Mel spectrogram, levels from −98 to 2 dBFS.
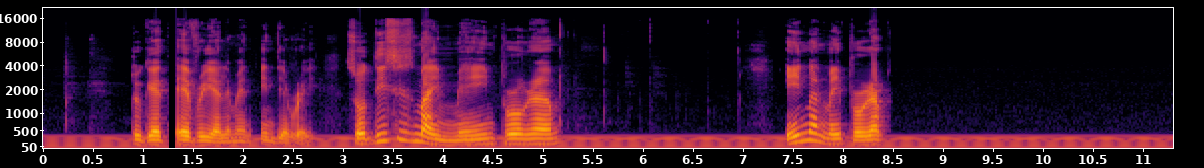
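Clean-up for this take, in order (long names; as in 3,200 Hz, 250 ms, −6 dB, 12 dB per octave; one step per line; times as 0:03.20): clipped peaks rebuilt −6 dBFS
hum removal 55.5 Hz, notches 6
notch filter 280 Hz, Q 30
ambience match 0:01.25–0:01.33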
